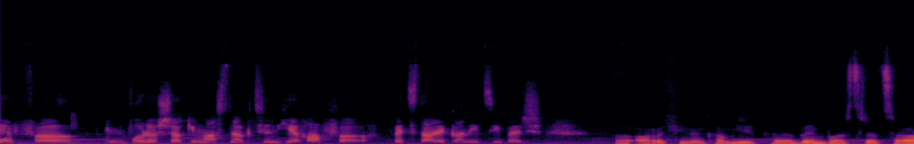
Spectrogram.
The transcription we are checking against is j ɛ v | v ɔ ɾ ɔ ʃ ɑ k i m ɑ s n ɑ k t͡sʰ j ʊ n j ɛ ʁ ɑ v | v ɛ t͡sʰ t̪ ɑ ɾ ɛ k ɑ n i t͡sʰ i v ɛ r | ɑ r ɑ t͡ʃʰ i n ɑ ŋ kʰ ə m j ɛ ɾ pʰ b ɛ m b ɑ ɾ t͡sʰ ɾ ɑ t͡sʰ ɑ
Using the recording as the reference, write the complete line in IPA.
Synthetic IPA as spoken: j ɛ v | v ɔ ɾ ɔ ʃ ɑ k i m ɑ s n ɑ k t͡sʰ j u n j ɛ ʁ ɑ v | v ɛ t͡sʰ t̪ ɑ ɾ ɛ k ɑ n i t͡sʰ i v ɛ ɾ | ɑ r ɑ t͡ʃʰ i n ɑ ŋ kʰ ɑ m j ɛ ɾ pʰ b ɛ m b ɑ ɾ t͡sʰ ɾ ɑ t͡sʰ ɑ

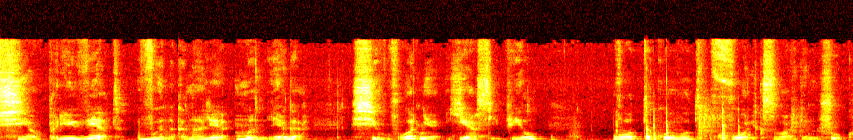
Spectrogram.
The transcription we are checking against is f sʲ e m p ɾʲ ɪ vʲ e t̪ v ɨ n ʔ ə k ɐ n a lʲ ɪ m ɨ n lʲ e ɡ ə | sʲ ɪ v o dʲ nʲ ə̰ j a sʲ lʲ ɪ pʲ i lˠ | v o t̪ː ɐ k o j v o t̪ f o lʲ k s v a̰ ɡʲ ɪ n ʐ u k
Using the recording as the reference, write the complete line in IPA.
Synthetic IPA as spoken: f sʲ e m p ɾʲ ɪ vʲ e t̪ v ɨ n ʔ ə k ɐ n a lʲ ɪ m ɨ n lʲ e ɡ ə | sʲ ɪ v o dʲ nʲ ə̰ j a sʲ lʲ ɪ pʲ i lˠ | v o t̪ː ɐ k o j v o t̪ f o lʲ k s v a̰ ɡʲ ɪ n ʐ u k

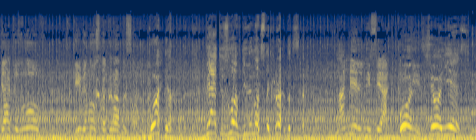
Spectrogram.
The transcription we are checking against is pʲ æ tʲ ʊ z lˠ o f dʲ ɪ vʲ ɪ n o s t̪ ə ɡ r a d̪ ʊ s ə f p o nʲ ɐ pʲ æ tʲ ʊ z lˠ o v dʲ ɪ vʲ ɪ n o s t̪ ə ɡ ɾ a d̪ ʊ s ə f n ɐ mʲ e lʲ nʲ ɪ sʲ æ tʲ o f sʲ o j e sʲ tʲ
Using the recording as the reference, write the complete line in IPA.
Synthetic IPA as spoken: pʲ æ tʲ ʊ z lˠ o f dʲ ɪ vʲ ɪ n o s t̪ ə ɡ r a d̪ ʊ s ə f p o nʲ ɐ pʲ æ tʲ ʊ z lˠ o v dʲ ɪ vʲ ɪ n o s t̪ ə ɡ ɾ a d̪ ʊ s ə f n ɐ mʲ e lʲ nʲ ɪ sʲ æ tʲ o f sʲ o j e sʲ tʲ

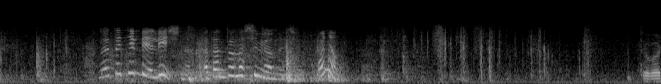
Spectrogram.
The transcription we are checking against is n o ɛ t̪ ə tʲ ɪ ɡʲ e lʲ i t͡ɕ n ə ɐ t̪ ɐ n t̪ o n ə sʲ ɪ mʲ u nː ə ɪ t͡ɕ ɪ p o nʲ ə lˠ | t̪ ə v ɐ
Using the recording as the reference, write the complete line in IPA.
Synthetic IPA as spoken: n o ɛ t̪ ə tʲ ɪ bʲ e lʲ i t͡ɕ n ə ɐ t̪ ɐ n t̪ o n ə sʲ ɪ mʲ o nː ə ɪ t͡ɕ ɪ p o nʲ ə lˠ | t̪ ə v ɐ

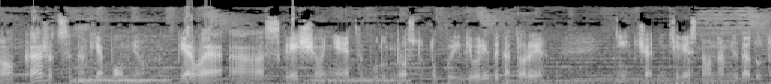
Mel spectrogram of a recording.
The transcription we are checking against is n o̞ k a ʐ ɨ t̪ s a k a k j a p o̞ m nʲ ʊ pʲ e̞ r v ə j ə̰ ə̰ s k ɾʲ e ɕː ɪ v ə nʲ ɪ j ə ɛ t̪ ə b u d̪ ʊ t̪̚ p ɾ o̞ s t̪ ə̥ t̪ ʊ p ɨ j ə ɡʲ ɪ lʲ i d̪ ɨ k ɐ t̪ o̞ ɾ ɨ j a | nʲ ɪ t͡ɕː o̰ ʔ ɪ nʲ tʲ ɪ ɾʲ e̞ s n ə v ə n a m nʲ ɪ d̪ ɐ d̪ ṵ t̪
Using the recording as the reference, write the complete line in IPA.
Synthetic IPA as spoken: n o̞ k a ʐ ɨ t̪ s ə k a k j a p o̞ m nʲ ʊ pʲ e̞ r v ə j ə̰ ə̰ s k ɾʲ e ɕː ɪ v ə nʲ ɪ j ə ɛ t̪ ə b u d̪ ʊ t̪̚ p ɾ o̞ s t̪ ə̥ t̪ ʊ p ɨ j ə ɡʲ ɪ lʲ i d̪ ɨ k ɐ t̪ o̞ ɾ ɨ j ə | nʲ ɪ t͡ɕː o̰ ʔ ɪ nʲ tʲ ɪ ɾʲ e̞ s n ə v ə n a m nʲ ɪ d̪ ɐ d̪ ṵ t̪

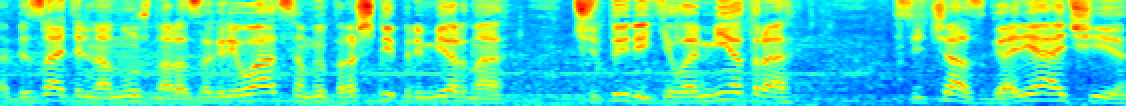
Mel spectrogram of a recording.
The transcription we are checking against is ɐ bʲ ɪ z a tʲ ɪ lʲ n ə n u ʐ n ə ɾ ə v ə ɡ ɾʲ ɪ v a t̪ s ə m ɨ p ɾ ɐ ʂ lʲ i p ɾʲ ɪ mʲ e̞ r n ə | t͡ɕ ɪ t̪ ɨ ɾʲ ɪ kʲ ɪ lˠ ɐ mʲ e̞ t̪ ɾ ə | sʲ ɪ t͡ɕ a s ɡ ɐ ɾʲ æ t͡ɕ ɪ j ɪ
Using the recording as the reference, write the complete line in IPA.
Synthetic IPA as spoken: ɐ bʲ ɪ z a tʲ ɪ lʲ n ə n u ʐ n ə ɾ ə z ə ɡ ɾʲ ɪ v a t̪ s ə m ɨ p ɾ ɐ ʂ lʲ i p ɾʲ ɪ mʲ e̞ r n ə | t͡ɕ ɪ t̪ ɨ ɾʲ ɪ kʲ ɪ lˠ ɐ mʲ e̞ t̪ ɾ ə | sʲ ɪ t͡ɕ a s ɡ ɐ ɾʲ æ t͡ɕ ɪ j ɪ

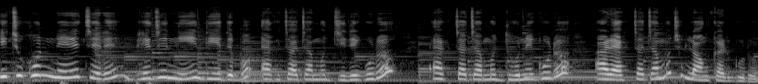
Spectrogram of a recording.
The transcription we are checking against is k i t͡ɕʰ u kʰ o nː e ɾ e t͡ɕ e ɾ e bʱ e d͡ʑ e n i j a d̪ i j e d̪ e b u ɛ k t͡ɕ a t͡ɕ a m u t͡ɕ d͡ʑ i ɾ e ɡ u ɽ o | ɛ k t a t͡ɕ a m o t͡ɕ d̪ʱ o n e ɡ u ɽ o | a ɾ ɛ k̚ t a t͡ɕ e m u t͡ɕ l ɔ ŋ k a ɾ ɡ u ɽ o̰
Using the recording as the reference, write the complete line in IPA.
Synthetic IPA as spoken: k i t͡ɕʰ u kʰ o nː e ɾ e t͡ɕ e ɾ e bʱ e d͡ʑ e n i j e d̪ i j e d̪ e b o ɛ k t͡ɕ a t͡ɕ a m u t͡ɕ d͡ʑ i ɾ e ɡ u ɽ o | ɛ k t a t͡ɕ a m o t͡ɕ d̪ʱ o n e ɡ u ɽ o | a ɾ ɛ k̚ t a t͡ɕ a m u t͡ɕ l ɔ ŋ k a ɾ ɡ u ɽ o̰

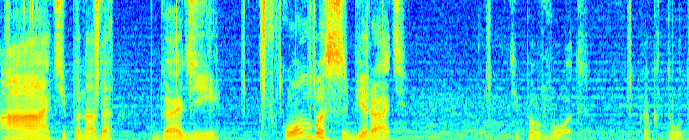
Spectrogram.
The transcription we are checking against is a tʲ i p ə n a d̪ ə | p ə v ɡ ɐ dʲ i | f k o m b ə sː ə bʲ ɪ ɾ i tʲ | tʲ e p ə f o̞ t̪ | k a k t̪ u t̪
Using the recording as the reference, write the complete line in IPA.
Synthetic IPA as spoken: a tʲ i p ə n a d̪ ə | p ə ɡ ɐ dʲ i | f k o m b ə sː ə bʲ ɪ ɾ a tʲ | tʲ i p ə v o̞ t̪ | k a k t̪ u t̪

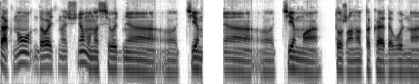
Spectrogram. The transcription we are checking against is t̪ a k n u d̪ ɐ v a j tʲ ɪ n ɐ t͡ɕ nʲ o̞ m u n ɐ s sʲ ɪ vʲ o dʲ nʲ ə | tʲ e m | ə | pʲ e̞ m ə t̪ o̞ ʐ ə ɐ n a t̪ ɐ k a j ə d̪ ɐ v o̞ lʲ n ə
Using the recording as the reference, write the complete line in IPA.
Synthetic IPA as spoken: t̪ a k n u d̪ ɐ v a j tʲ ɪ n ɐ t͡ɕ nʲ o̞ m ʊ n a s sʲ ɪ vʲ o dʲ nʲ ə | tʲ e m | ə | tʲ e̞ m ə t̪ o̞ ʐ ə ɐ n a t̪ ɐ k a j ə d̪ ɐ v o̞ lʲ n ə

